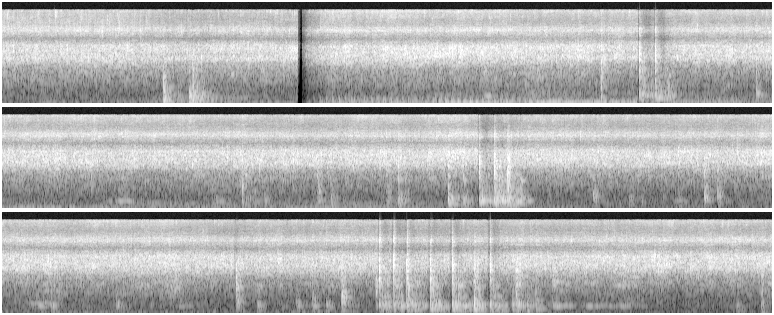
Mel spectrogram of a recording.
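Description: Chopped potatoes, carrots and shredded cabbage sizzling in oil in a frying pan, with a steady hiss throughout. A spatula stirs and scrapes through the vegetables in the pan, adding scattered short scrapes and knocks.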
